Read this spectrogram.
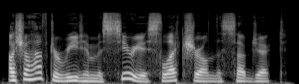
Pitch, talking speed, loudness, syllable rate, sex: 165 Hz, 240 wpm, -17 LUFS, 5.8 syllables/s, female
